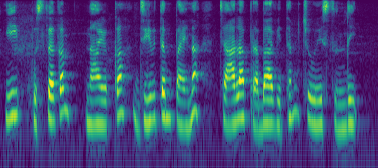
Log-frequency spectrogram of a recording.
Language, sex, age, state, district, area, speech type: Telugu, female, 30-45, Telangana, Karimnagar, rural, spontaneous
